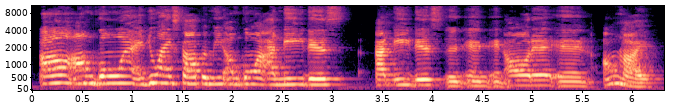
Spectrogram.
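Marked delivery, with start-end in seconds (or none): 0.1-4.1 imitating insistent wife. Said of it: "wife insists on going".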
